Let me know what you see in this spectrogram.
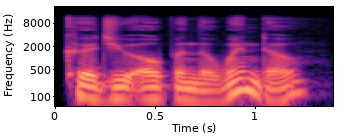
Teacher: with a flat voice, it still sounds a bit cold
